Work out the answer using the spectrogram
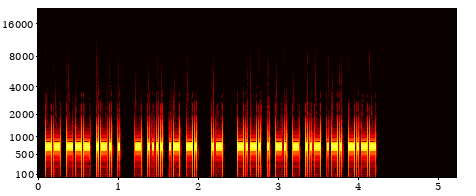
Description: Morse code, heard as a keyed tone, about 44 wpm, 700 Hz. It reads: MORE THAN A CENTURY
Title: Sets of 5 Words Encore2 45wpm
